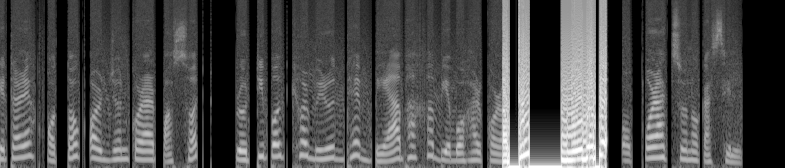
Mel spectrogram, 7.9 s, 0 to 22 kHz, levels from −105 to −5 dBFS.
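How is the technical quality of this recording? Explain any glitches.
There is one serious glitch. From 5.03 to 6.06 s, just after "ভাষা ব্যৱহাৰ", the speech becomes very loud, harsh distortion. Quiet moments blast as hard as the rest. The likely cause is signed and unsigned mixed up in the 8-bit samples. The flipped top bit turns each zero crossing into a full-range jump.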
